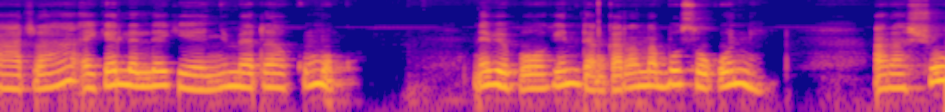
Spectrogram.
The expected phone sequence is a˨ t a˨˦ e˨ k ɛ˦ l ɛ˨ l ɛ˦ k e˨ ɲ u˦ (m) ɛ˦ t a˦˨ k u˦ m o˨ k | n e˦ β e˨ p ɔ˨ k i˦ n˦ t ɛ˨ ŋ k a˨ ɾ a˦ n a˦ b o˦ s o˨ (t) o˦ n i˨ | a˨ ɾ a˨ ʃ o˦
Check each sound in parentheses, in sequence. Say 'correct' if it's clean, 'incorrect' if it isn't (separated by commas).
correct, incorrect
